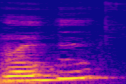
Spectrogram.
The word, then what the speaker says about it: Grogu: Grogu?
